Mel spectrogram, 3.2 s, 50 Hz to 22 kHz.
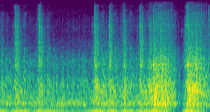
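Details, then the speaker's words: Near-new ex-demo Bernette 610D serger/overlocker, before service, mic position fixed: fast stitching rhythm with a loose rattle over the motor hum. Noisy, rattly running; a loose presser foot is suspected, not confirmed. "I wonder if it could be noisy because the presser foot's not attached properly. I wonder. Let's just tighten that up. It does sound quite noisy, doesn't it? Sort of rattly somehow."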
